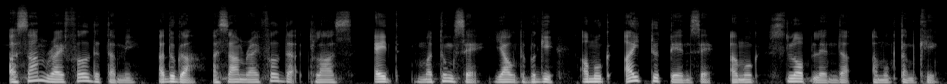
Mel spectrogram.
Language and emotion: Manipuri, neutral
